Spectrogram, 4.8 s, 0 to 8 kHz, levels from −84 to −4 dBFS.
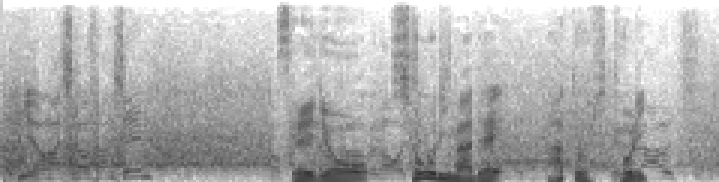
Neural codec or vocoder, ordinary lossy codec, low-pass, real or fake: none; none; none; real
